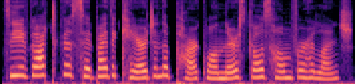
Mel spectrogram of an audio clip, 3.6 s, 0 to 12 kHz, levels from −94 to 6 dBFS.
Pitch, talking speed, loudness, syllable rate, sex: 290 Hz, 320 wpm, -17 LUFS, 7.0 syllables/s, female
